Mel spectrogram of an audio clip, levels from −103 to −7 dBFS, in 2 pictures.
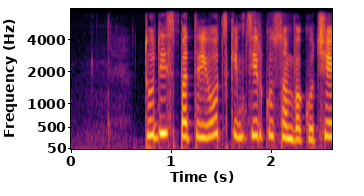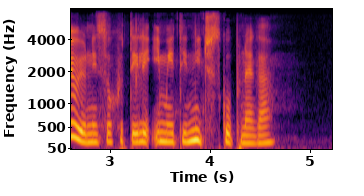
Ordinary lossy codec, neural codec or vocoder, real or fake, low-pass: AAC, 48 kbps; none; real; 7.2 kHz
